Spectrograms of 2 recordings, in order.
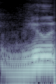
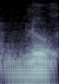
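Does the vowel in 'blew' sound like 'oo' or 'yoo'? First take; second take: yoo; oo. First: The vowel is said with a 'y' glide: 'yoo'. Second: The vowel is a plain 'oo' without glide. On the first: The speaker calls it wrong. "इसे ब्लू नहीं कहेंगे" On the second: The speaker calls it right. "ब्लू कहेंगे"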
